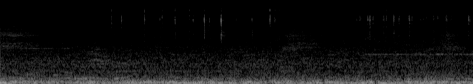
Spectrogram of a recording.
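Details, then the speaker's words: GoPro Hero 7 shaken by hand: light irregular clicking and tapping from the battery door latch, which becomes loose after repeated opening and closing and rattles in its frame; this causes the ticking heard in recordings, not the mount. "Đây này, có thể nhìn thấy cái miếng này nó rơ. Thì cái nguyên nhân của tiếng kêu là nó phát ra từ cái miếng này, cái chốt này nè."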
